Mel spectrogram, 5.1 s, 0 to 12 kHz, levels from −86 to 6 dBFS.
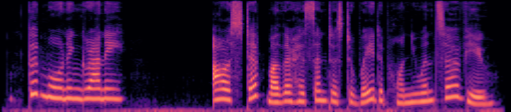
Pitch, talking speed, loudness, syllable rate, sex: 260 Hz, 190 wpm, -19 LUFS, 5.7 syllables/s, female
